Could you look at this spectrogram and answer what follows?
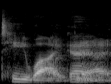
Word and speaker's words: Ty: you correct me Jordan in this home it's pronounced Ty I I will I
